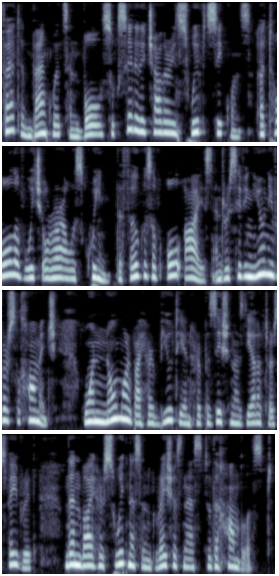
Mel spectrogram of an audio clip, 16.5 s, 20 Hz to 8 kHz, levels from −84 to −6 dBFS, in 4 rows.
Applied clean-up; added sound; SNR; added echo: none; none; none; none.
